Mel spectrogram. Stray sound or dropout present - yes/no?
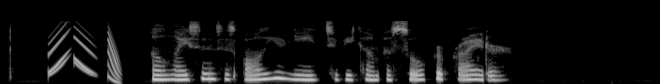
yes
